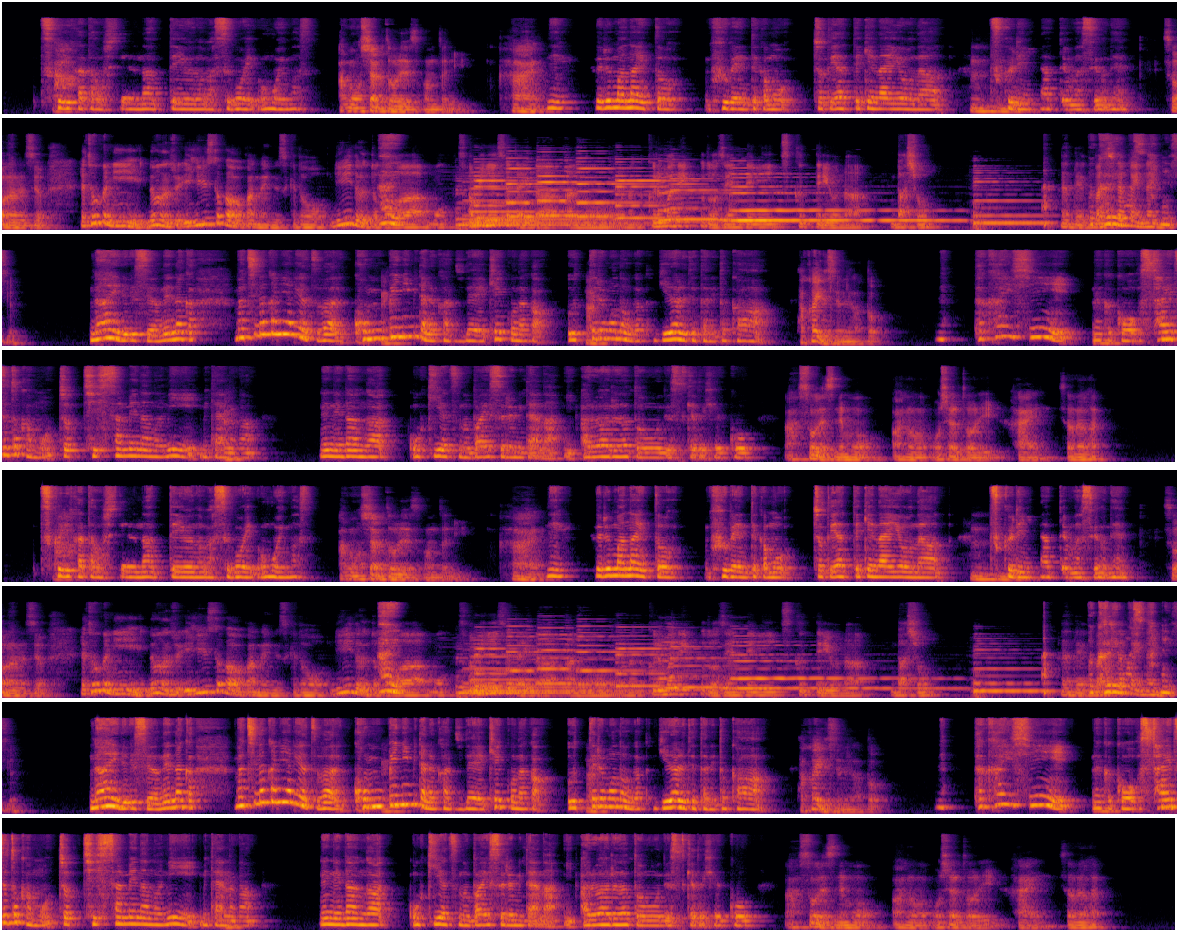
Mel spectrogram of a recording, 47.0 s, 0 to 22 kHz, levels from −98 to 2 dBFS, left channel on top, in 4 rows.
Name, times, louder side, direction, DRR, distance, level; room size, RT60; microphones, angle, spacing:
voice 1, 0.4-3.0 5.4-6.8 7.0-9.4 9.9-11.3 15.5-15.8 22.6-23.1 23.3-23.4 24.4-31.2 32.8-32.9 33.2-37.8 38.4-42.7, right 3 dB, 35° right, 0.4 m, -25 dB
voice 2, 3.4-4.6 5.0-5.5 9.7-10.2 11.6-21.1 22.3-23.6 27.3-27.4 29.3-29.5 31.5-32.3 34.4-34.7 37.5-37.6 43.1-46.2, left 1 dB, 35° left, 0.6 m, -32 dB
sound 1, 16.3-22.2, left 4 dB, 75° left, 1.0 m, -28 dB
2.7 x 2.4 x 3.5 m
head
